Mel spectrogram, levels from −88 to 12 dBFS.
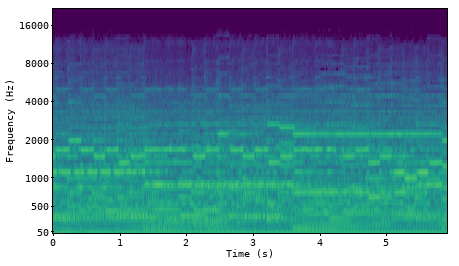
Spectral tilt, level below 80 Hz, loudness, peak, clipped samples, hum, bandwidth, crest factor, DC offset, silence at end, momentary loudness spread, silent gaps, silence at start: -6 dB/octave; -36 dBFS; -17 LUFS; -4 dBFS; under 0.1%; none; 13 kHz; 12 dB; 5%; 0 s; 1 LU; none; 0 s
